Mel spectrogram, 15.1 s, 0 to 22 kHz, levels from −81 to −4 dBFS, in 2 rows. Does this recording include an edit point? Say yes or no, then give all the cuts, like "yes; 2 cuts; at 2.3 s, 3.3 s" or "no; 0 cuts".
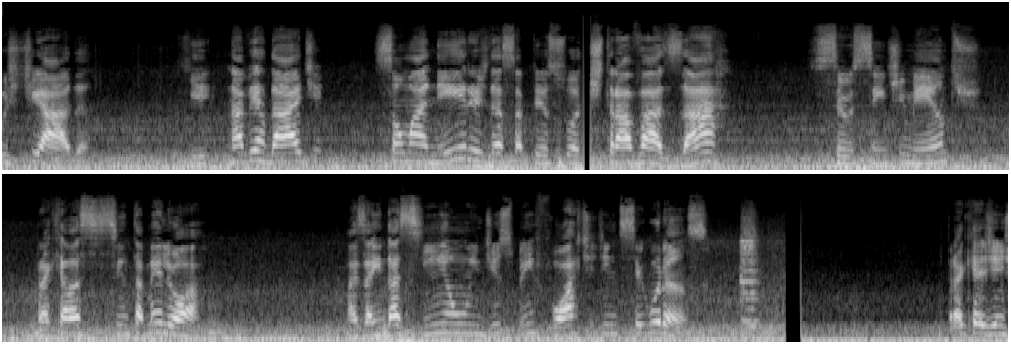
no; 0 cuts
